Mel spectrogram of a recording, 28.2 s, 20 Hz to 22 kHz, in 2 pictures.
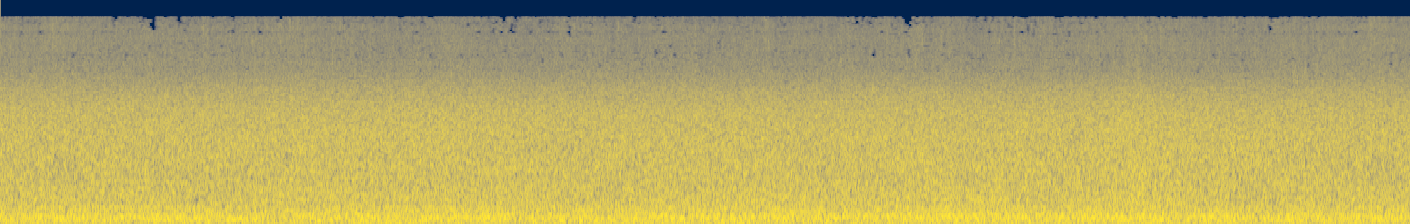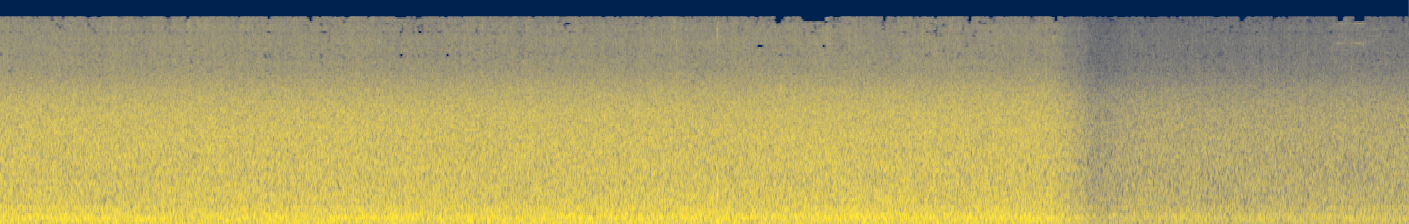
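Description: Whitewater rapids rushing around and against the bow of an inflatable raft, a steady loud rush of water. About 25 seconds in it drops to a quieter, duller rush of calmer river water.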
